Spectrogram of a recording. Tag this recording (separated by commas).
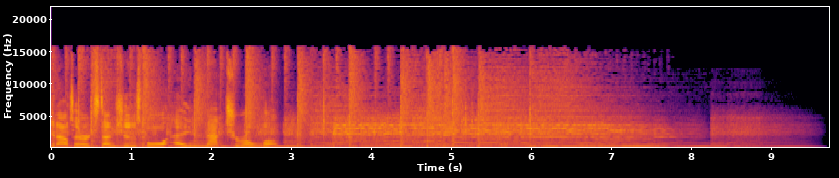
Music, Speech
